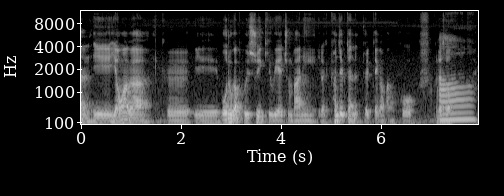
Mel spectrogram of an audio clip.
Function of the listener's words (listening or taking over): listening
